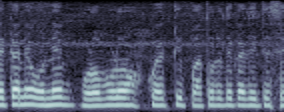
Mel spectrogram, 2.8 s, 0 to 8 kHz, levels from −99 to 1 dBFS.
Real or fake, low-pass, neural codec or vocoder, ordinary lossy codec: fake; none; codec, 16 kHz, 16 kbps, FreqCodec, larger model; none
